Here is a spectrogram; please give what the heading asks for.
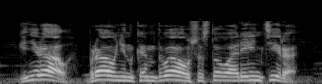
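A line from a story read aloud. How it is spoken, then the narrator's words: Shouting. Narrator (Russian): закричали с радиопоста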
